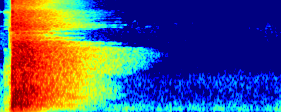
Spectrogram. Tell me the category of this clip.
Sound effects > Natural elements and explosions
